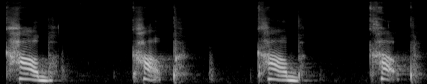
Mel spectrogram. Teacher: Notice the paper's moving more when I say the p, the voiceless sound.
